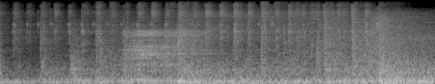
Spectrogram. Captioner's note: sighs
